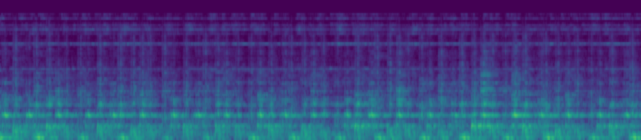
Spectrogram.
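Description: Middle Eastern drum music for belly dance, led by a goblet drum (darbuka) playing a steady, fast rhythm of deep strokes.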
